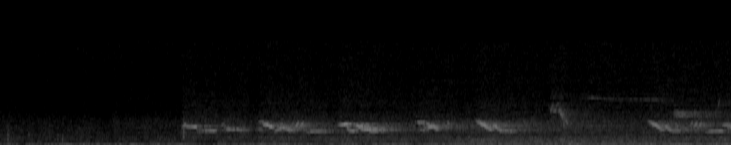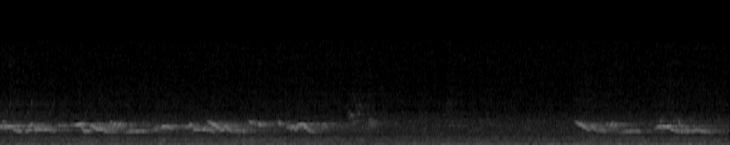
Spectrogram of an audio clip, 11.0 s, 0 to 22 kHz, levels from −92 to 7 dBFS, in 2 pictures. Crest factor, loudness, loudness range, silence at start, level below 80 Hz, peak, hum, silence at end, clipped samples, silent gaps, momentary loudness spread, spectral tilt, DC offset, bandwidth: 18 dB; -55 LUFS; 4 LU; 0 s; -80 dBFS; -40 dBFS; none; 0 s; under 0.1%; none; 14 LU; -2.5 dB/octave; under 0.1%; 16 kHz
